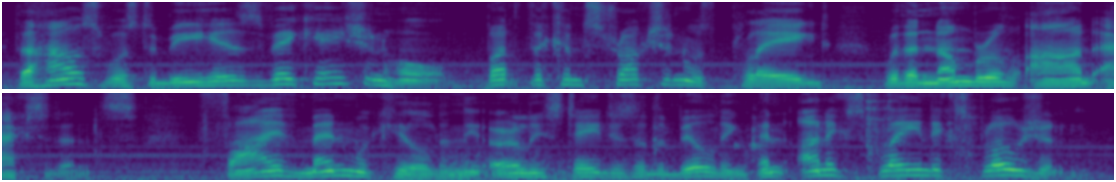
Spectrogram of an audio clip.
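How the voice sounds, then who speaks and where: A man plays the master of a haunted inn in a horror audio drama. His middle-pitched voice is formal, measured and genteel, with an ominous courtesy, and music plays underneath. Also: expressive, close to an everyday voice. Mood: grave storytelling.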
